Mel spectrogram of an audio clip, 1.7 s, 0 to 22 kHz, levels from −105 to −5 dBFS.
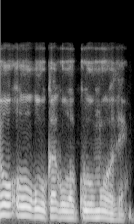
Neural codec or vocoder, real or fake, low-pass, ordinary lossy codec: codec, 16 kHz, 4.8 kbps, FACodec; fake; 7.2 kHz; Opus, 24 kbps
